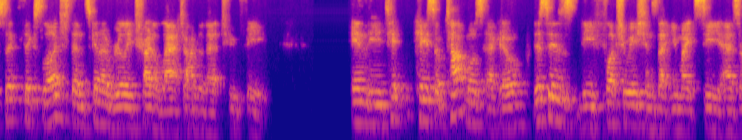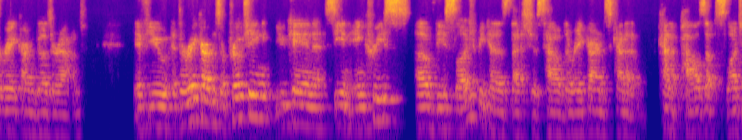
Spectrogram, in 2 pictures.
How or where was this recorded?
video call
